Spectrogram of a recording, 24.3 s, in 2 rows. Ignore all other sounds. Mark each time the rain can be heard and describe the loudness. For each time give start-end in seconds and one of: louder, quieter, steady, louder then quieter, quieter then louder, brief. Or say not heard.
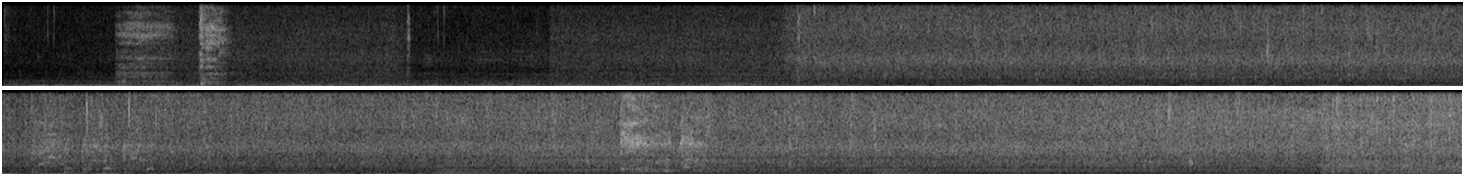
0.0-24.3 louder.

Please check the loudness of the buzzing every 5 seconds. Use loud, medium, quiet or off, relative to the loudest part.
medium, medium, medium, loud, loud.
